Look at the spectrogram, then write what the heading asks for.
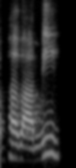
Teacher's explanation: मी छोटी मात्रा वहां ध्यान रखना है कि अपने को उच्चारण में ज्यादा समय नहीं देना।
